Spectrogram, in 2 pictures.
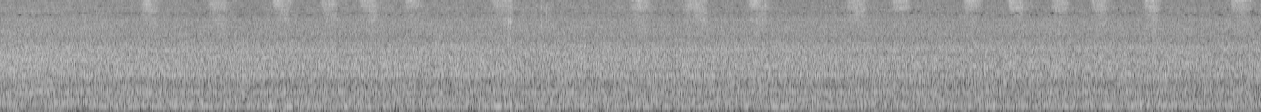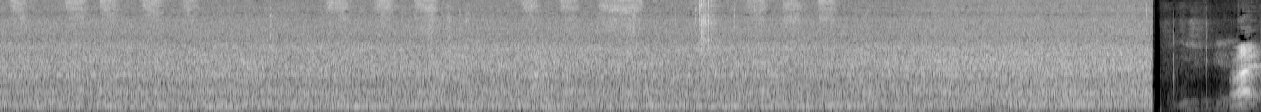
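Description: Steady drone of a running machine with a low hum, at an even level, with faint scattered ticks over it.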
